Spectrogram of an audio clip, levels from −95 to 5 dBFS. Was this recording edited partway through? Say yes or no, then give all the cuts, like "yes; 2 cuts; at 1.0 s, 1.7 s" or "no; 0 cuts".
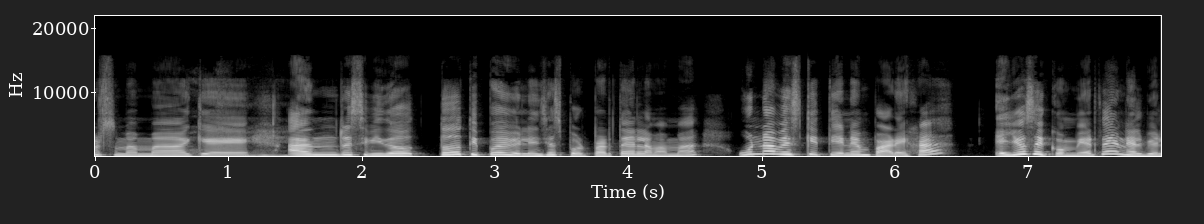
no; 0 cuts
